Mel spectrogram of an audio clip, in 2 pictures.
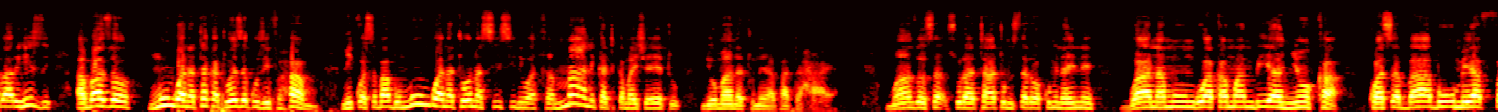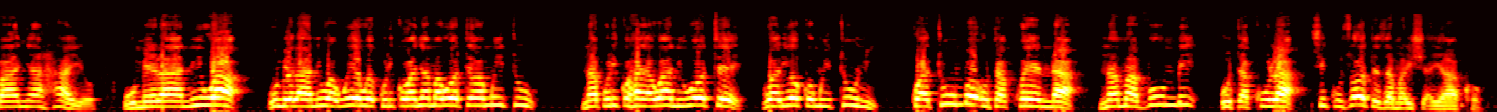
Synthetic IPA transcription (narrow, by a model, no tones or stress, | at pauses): ɓaɾihizi | ambazɔ | muŋɡuanatakatuwɛzɛkuzifahamu | nikwasaɓaɓumuŋɡuanatuɔnasisiniwaθamanikati̥kamaiʃajɛtu | ndiɔmaːnatunaja̰pata̰ha̰ja̰ | mwanzɔsuɾatatum̩staɾiwakuminainɛ | ɓwanamuŋɡuakamwambiaɲɔka | kwasaɓaɓuːmɛjafaɲahajɔ | umɛlaniwa | umɛlaniwawɛwɛkulikɔwaɲamawɔtɛwamwitu | nakulikɔɦajawaniwɔtɛ | waliɔkɔmwituni | kwatumbɔutakwɛnda | namavumbi | utakulasikuzɔtɛzamaiʃajakʰɔ̰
